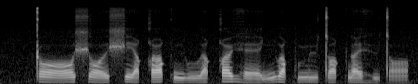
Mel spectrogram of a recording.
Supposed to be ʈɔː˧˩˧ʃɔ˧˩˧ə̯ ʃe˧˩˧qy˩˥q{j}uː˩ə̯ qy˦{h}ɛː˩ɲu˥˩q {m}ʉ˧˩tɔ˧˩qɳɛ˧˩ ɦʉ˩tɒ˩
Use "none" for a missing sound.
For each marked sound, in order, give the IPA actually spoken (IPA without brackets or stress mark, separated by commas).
ɲ, ɦ, m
